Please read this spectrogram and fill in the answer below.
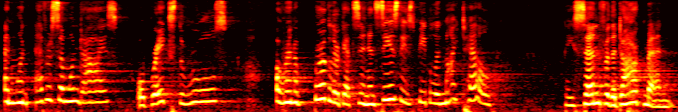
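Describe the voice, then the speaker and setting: A woman playing a frightened, naive young maid in a radio drama, speaking gently and hesitantly. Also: sits high, animated, measured pace, big-room sound, low-quality recording. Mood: fearful. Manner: hesitant, timid, repeats words.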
